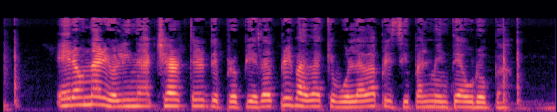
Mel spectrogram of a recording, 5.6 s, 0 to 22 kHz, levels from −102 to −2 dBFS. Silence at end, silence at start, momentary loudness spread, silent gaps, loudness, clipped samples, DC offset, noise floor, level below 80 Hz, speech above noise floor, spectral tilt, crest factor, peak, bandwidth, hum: 0 s; 0.05 s; 14 LU; none; -26 LUFS; under 0.1%; under 0.1%; -48 dBFS; -66 dBFS; 22 dB; -4.5 dB/octave; 20 dB; -8 dBFS; 11.5 kHz; none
